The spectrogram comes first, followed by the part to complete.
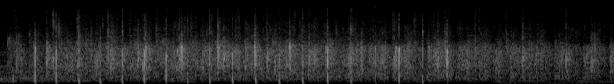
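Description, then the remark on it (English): An audience applauds steadily for about six seconds to honor an architect approaching his 96th birthday. A dense patter of many hands claps at an even level, with a few sharper individual claps standing out, tapering slightly at the end. “yes, that's worthy of applause.”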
